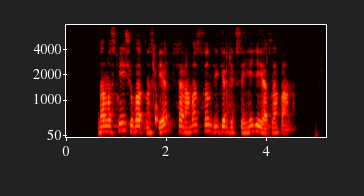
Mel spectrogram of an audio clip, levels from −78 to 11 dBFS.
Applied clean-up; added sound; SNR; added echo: neural mask model DeepFilterNet 3.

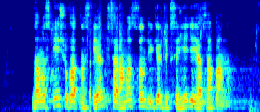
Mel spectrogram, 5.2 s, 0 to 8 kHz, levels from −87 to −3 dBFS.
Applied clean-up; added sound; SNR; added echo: neural separator model SepFormer DNS4.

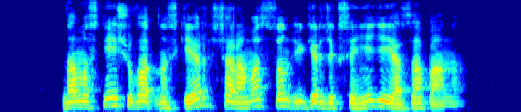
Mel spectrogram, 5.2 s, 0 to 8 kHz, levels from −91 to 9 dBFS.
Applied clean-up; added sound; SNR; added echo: none; none; none; none.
